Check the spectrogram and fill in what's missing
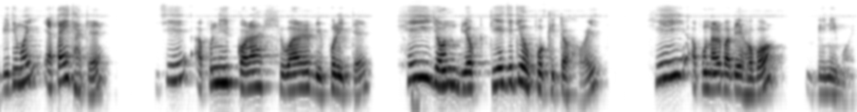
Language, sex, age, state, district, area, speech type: Assamese, male, 60+, Assam, Majuli, urban, spontaneous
